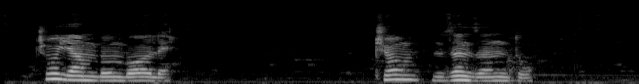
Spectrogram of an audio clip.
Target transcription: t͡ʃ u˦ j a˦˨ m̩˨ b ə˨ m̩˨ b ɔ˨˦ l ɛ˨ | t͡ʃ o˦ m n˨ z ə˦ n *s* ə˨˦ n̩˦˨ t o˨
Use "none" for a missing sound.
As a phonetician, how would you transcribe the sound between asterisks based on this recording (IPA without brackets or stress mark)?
z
